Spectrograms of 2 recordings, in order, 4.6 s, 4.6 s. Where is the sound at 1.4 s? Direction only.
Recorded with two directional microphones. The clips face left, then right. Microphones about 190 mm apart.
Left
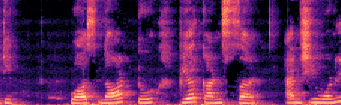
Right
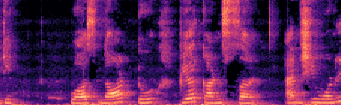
45° left (ahead or behind).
